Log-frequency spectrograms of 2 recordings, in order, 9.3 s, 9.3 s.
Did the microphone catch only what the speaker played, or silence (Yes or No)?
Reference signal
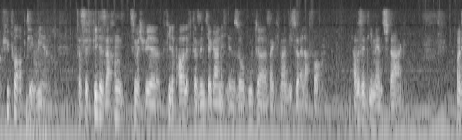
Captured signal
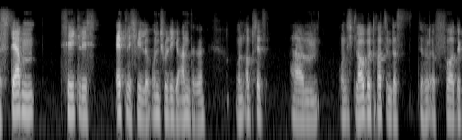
No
